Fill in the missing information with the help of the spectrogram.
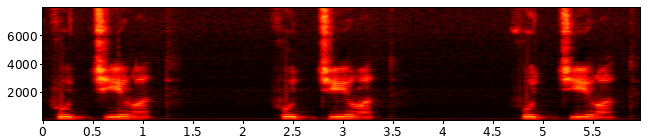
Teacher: है। और लास्ट में है फुज्जिरत, ता के अंदर आखिर में, ता के आखिर में सांस जारी रहेगा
